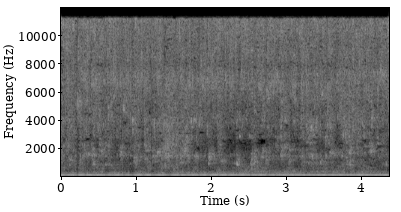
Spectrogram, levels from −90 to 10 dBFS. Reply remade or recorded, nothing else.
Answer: recorded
